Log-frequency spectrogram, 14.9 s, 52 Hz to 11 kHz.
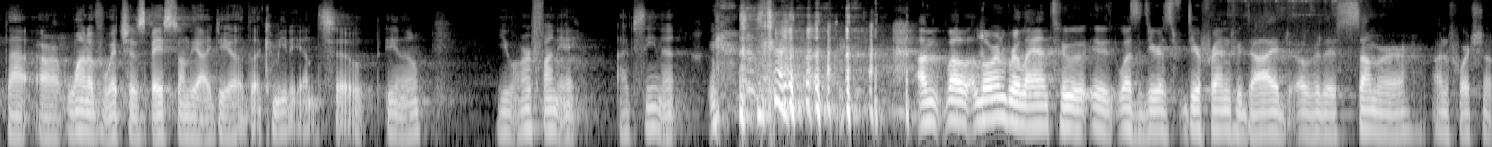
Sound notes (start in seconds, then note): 7.2 men laughing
